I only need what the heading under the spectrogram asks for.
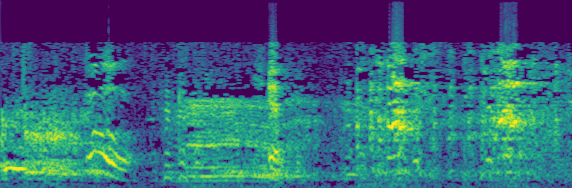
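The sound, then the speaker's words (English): Human voices imitate camel noises, making odd grunting, gurgling and warbling calls in a loud, uneven string of bursts. “We rode in silence, save for the odd noises camels are wont to make.”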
